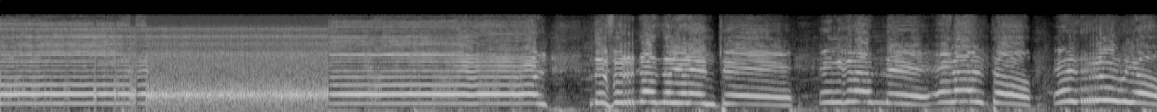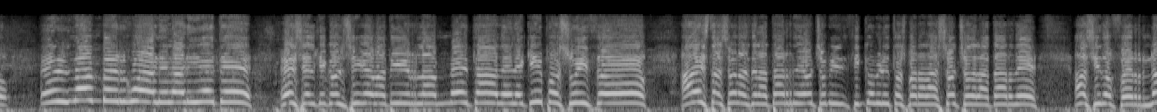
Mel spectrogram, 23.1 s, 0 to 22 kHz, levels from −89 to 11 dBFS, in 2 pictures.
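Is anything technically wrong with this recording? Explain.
Yes. Four packet-loss faults cluster in the opening seconds of this call recording, which passed through an Opus call path whose top end stops near 12 kHz.

The first two are short concealed packet losses, at 0.93 to 0.97 s and again at 1.13 to 1.17 s. In each, about 20 ms of audio failed to reach the decoder in time, so the receiver patched the hole by extending the preceding sound and then crossfading back into real audio. Each is heard as a brief smear or wobble. They differ from a burst by their length: too short to build into a held tone.

A burst of packet loss follows at 1.29 to 1.37 s. Here about 60 ms went missing in a row, long enough that the concealment is audible as a sustained sound. It becomes a short held buzz or fading hiss that dims as the gap runs on. The audio then picks up further along, with that stretch skipped. 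The length separates it from the smears just before it, and its quick recovery separates it from a dropout.

The last fault, a long network dropout, runs from 1.45 to 3.29 s. For about 1.8 s the sound is replaced by a continuation of what came before it, fading as a buzz or hiss and never reaching true silence. Normal audio resumes at 3.29 s with the intervening material gone. The likely cause is that no packets arrived at all for that span. Its length of nearly two seconds marks it apart from the brief burst and concealed gaps.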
